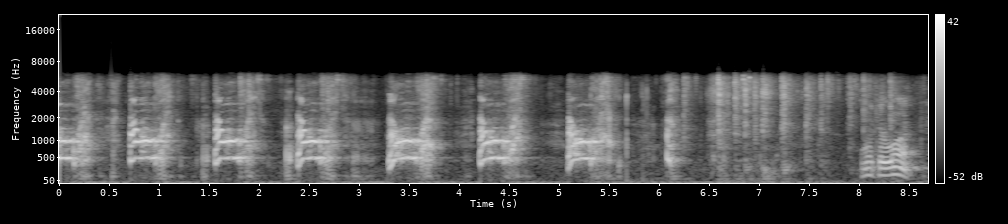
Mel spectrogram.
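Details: Indoor dog demanding a treat, barking non-stop: a steady run of about eight loud, clipped barks roughly every second, then a rougher, broken bark and a man's voice at the end.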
